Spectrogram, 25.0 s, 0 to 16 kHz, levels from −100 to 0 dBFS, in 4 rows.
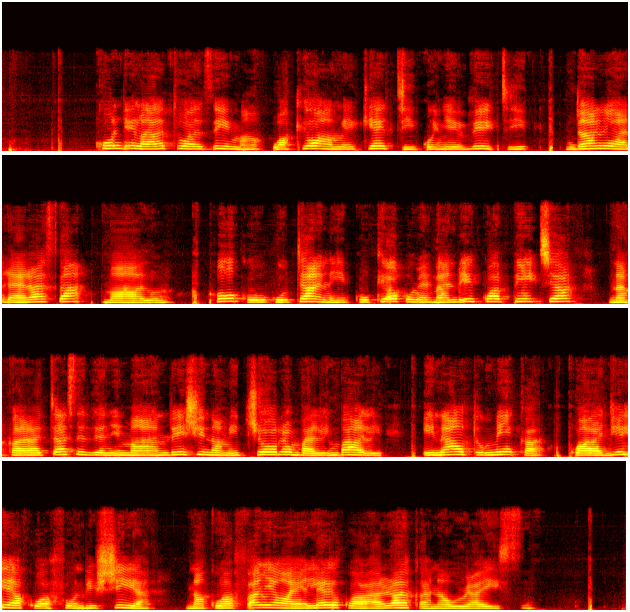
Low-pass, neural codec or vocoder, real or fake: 10.8 kHz; codec, 24 kHz, 1.5 kbps, HILCodec; fake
